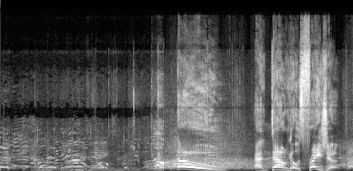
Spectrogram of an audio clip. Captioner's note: shouting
